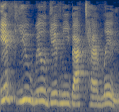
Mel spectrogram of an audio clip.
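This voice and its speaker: Growling in a put-on character voice, a woman speaks at a high pitch and a fairly slow pace. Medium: read story. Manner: formal, cold, commanding.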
